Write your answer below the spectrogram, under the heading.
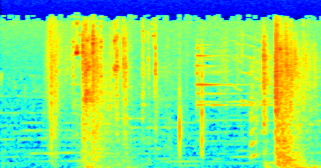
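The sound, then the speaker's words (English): Knocking on a leaded glass door gives a few dull, irregular thuds of uneven loudness, with faint ringing between them. The heaviest knocks come at the end. “knocks on the leaded glass door.”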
